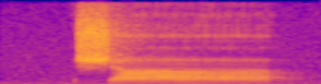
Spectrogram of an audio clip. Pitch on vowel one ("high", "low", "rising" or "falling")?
falling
